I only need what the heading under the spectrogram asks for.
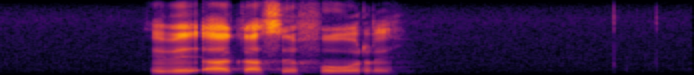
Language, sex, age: Northern Sotho, male, 20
